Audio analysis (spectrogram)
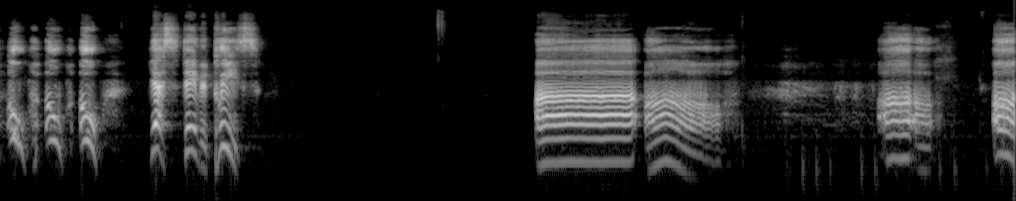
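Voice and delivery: high eager oh oh, then lost; student voice, high then stalled; eager student blanking. Acted. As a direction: hand up and keen, then the mind goes empty. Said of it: "allow me to demonstrate".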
